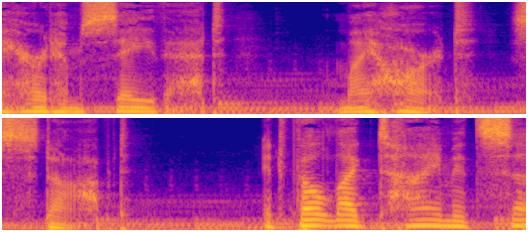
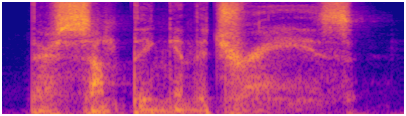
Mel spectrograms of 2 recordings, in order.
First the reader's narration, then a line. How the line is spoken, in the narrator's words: he whispered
